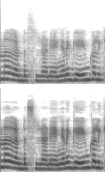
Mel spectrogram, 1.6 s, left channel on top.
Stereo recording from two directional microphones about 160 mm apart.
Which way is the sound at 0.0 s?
10° right (ahead or behind).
